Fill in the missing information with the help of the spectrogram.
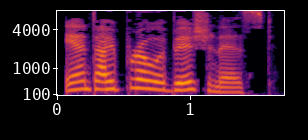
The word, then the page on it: antiprohibitionist: British English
